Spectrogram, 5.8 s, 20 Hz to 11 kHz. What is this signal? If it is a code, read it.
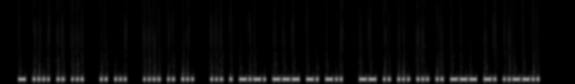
Morse code, heard as a keyed tone, about 50 wpm, 700 Hz. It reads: THIS IS HIS SECOND MISSION?
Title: Sentences from Top 1600 Words 50wpm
